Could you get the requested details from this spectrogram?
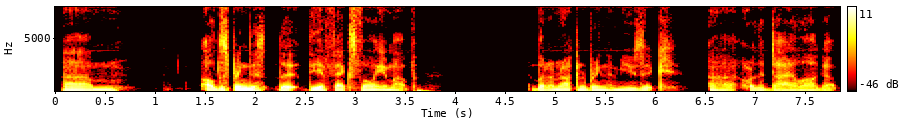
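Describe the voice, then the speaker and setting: Male game streamer, casual and rambling, dark mellow tone, heavily compressed vocal, very dry studio sound. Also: deep voice, fairly even intonation, moderate pace, long pauses, no room sound. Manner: rambling, explains technical details while playing. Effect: audio compressor on voice. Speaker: live-streaming gamer and host. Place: recording studio. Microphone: studio microphones through a multichannel input.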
